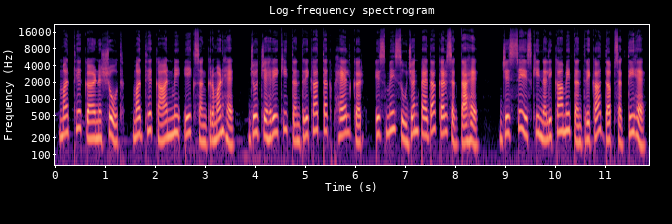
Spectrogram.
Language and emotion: Hindi, neutral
